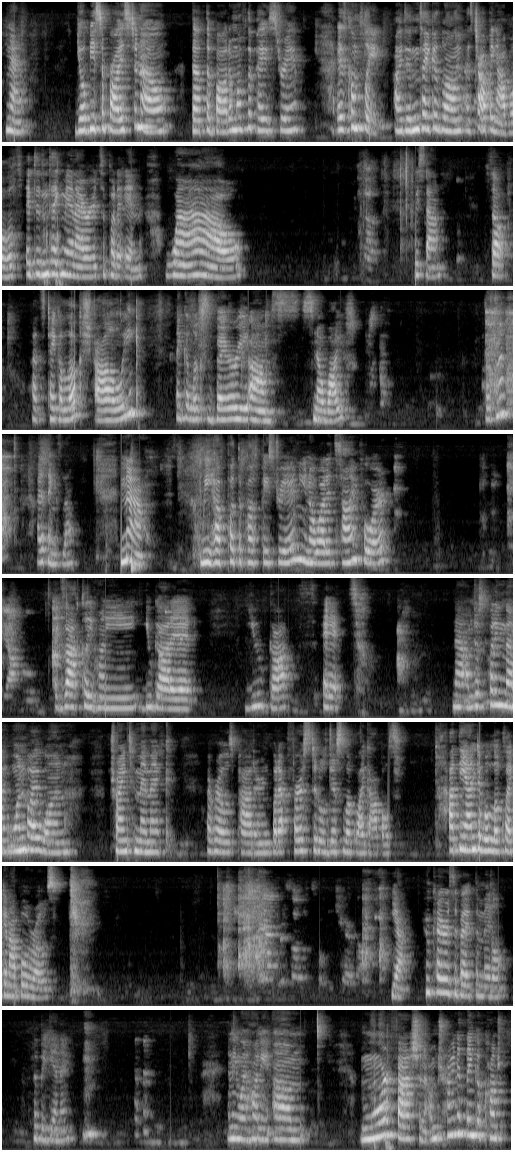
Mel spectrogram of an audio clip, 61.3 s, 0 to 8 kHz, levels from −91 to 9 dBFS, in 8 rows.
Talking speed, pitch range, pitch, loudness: 125 wpm, 215-265 Hz, 240 Hz, -17 LUFS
